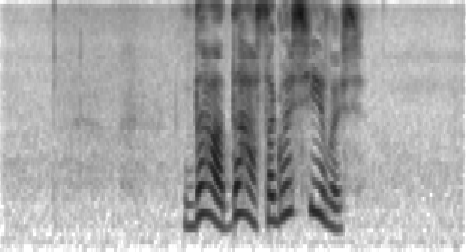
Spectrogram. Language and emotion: Russian, positive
